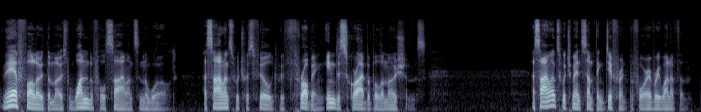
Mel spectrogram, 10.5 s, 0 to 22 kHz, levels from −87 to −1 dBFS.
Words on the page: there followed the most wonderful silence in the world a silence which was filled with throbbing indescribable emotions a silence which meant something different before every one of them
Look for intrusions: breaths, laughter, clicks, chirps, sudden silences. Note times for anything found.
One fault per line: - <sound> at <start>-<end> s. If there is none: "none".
none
